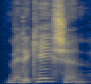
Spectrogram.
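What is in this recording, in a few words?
"medication", English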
